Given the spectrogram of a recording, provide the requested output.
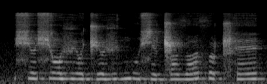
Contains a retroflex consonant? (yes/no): yes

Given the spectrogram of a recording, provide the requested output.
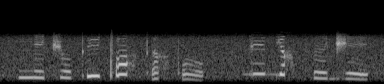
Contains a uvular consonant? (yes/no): yes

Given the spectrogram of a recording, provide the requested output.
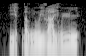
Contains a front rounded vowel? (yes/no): yes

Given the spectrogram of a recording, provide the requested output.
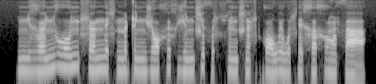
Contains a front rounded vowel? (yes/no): yes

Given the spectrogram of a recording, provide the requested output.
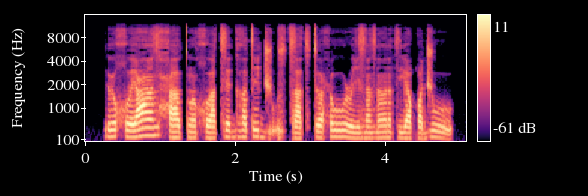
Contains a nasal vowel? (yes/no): yes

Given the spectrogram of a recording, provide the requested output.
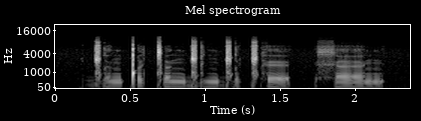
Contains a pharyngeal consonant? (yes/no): no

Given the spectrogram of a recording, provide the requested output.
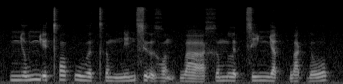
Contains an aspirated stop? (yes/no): yes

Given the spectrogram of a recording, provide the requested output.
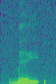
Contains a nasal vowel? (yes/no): no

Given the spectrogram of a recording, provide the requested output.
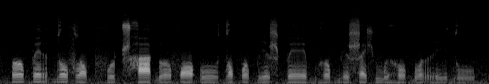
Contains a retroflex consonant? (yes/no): yes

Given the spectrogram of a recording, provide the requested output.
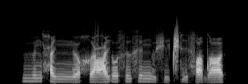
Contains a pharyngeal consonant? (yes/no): yes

